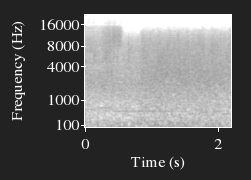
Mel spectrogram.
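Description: Steady rain weather effect from the Pokemon XD: Gale of Darkness video game, a continuous even hiss of falling rain filling the short stretch without any break.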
